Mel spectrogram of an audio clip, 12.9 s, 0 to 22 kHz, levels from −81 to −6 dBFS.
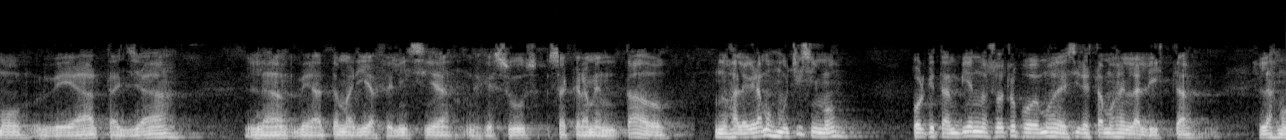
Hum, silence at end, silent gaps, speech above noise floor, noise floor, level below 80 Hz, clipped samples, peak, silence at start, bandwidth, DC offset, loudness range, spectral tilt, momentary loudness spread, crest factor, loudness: none; 0 s; none; 30 dB; -51 dBFS; -42 dBFS; under 0.1%; -8 dBFS; 0 s; 6.4 kHz; under 0.1%; 2 LU; -7.5 dB/octave; 8 LU; 14 dB; -22 LUFS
